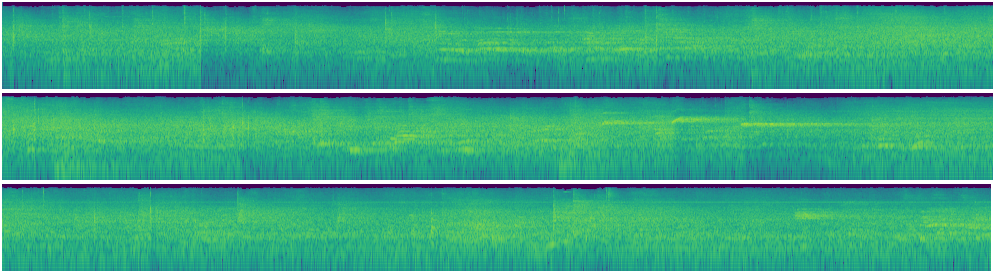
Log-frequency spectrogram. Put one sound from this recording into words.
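Spectators chatter nearby in a large echoing arena.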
